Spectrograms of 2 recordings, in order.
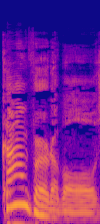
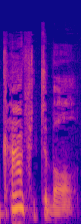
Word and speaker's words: comfortable: Comfortable 是四个音节，可是老外常常不会讲 comfortable。他实际会念成 comfortable， comfortable 变三个音节，必须要很舒适才行。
